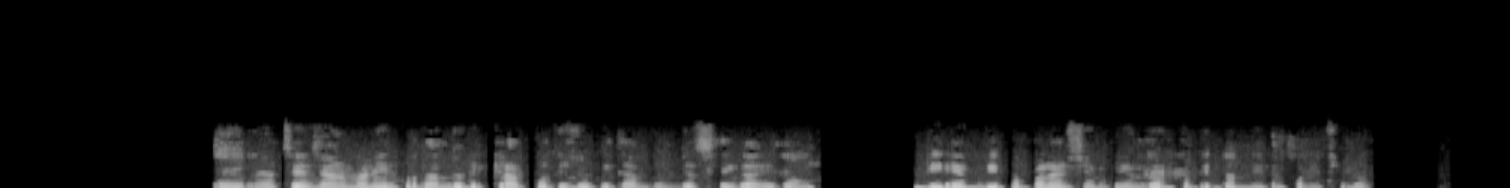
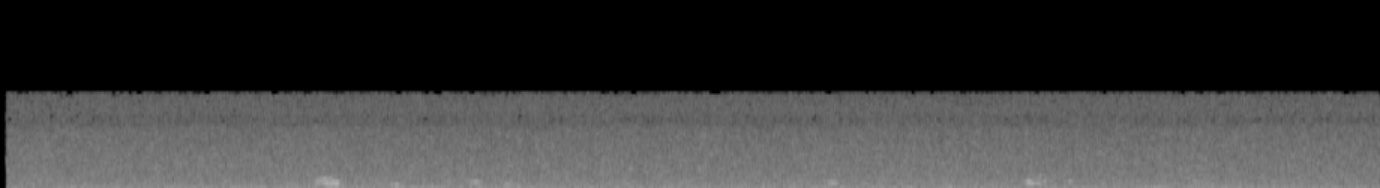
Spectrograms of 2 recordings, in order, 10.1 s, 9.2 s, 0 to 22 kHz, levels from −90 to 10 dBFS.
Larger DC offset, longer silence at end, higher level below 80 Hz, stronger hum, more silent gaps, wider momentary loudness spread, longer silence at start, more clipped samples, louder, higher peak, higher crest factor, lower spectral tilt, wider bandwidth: neither; first, 0.95 s vs 0 s; second, -60 dBFS vs -50 dBFS; neither; first, 5.48-6.09 s vs none; first, 11 LU vs 2 LU; first, 1.4 s vs 0.05 s; neither; first, -21 LUFS vs -30 LUFS; first, -2 dBFS vs -14 dBFS; about the same, 20 dB vs 16 dB; first, -8 dB/octave vs -2.5 dB/octave; second, 7.6 kHz vs 12 kHz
